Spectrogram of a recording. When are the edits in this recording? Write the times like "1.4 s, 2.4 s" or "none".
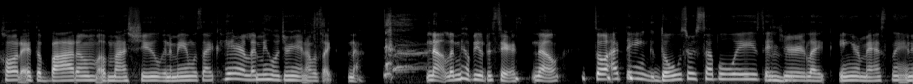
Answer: none

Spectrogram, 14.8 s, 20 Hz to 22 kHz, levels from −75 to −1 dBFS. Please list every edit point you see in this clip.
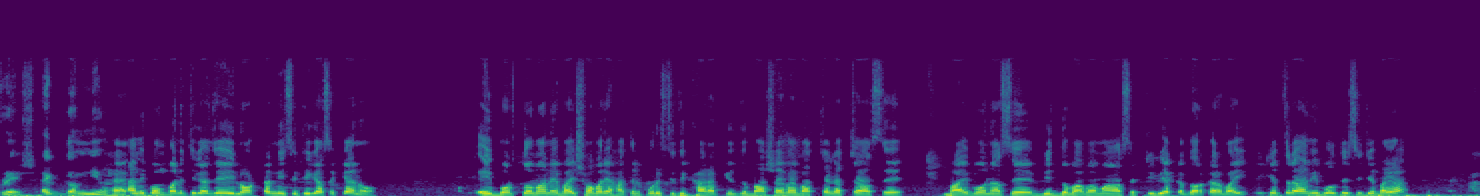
1.2 s, 12.7 s

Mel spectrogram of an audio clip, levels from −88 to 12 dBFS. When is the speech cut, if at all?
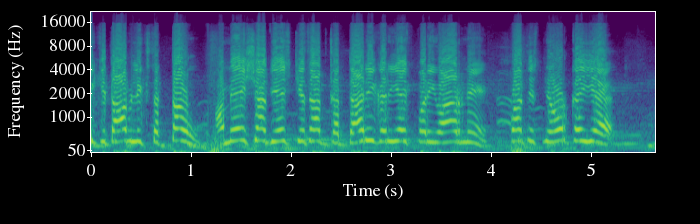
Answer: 1.1 s, 4.1 s

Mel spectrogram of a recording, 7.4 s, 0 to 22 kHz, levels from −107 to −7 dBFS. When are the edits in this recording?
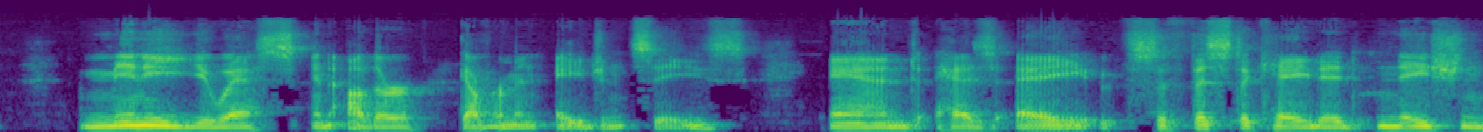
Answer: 2.2 s, 4.6 s

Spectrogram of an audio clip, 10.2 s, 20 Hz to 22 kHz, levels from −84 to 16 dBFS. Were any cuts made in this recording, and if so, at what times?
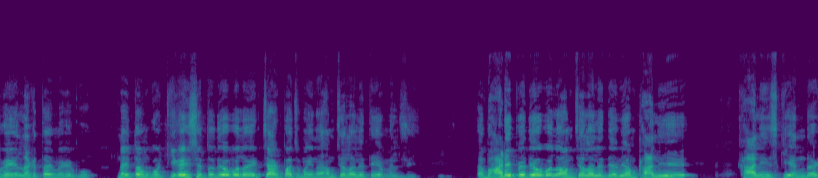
9.1 s

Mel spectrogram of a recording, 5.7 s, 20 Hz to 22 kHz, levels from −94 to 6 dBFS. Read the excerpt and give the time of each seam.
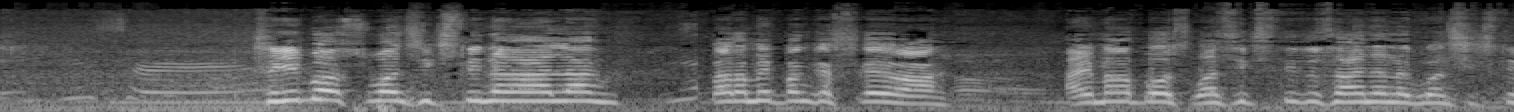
2.6 s, 4.4 s

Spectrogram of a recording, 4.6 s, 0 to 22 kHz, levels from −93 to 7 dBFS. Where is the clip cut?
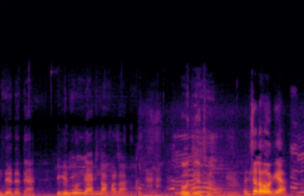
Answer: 2.1 s

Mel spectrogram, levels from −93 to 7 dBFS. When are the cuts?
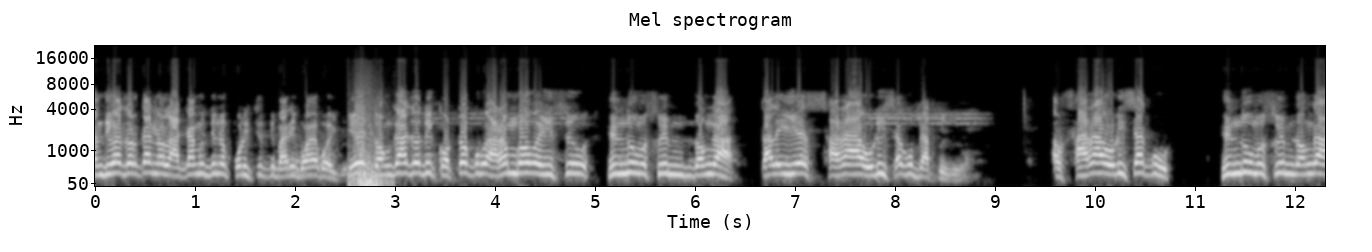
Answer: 2.5 s

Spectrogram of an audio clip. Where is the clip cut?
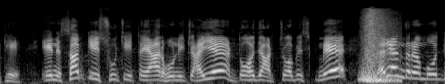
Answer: none

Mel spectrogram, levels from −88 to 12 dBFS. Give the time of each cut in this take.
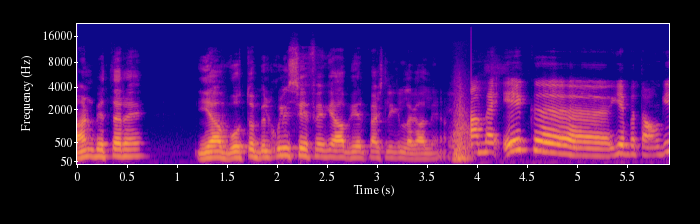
3.9 s

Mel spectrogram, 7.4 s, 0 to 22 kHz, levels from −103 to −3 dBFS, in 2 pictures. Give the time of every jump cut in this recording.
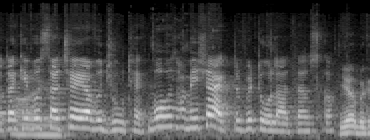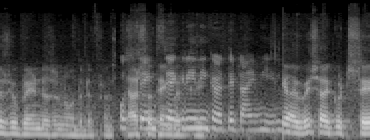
1.5 s, 3.2 s, 4.7 s, 6.5 s

